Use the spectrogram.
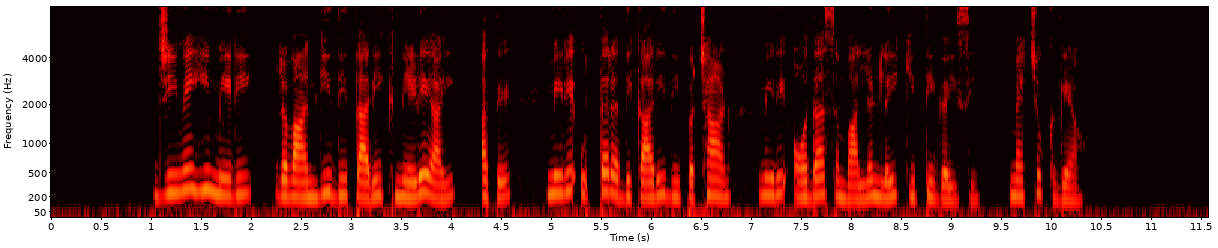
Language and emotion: Punjabi, sad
